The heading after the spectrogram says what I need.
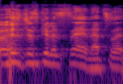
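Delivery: plain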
